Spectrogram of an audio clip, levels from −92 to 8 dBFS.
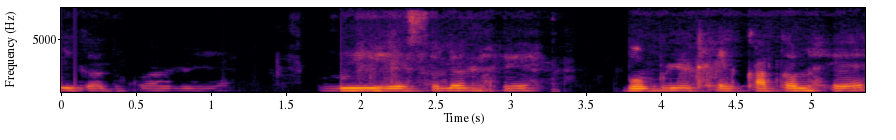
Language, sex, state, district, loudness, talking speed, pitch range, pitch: Hindi, male, Bihar, Sitamarhi, -16 LUFS, 135 wpm, 200-220 Hz, 210 Hz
